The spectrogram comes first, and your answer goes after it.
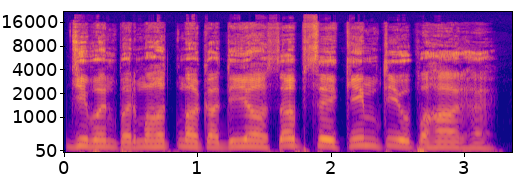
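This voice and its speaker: A woman voicing a kind old holy man in a cartoon story, calm and consoling. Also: deep voice, unhurried, dry recording, clean studio sound.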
